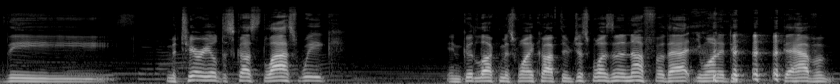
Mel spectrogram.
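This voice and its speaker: A man co-hosting a film podcast, talking casually in a wry, drawn-out, sarcastic way. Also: a little high, a bit bright, faint music behind. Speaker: podcast co-host.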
